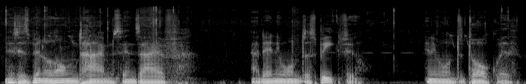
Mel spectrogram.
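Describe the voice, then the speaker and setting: A man's voice: a bass voice, fairly even intonation, normal speed, vocal fry, mellow. A man playing a courteous, guarded werewolf from the city in an intimate ASMR roleplay, speaking in hesitant, formal, polite phrases. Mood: grateful, gentle.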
